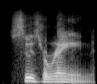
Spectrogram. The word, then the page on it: suzerain: American English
